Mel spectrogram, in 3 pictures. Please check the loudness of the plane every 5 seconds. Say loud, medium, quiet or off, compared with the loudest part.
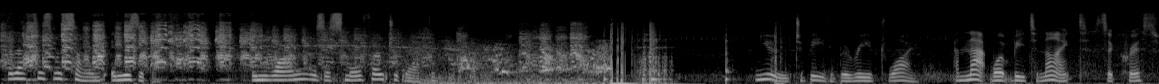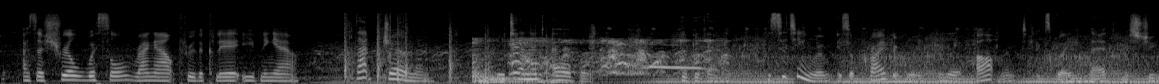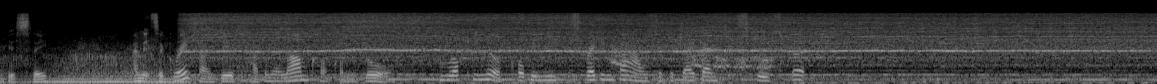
quiet, quiet, quiet, medium, loud, loud, loud.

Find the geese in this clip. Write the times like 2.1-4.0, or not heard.
0.0-7.8, 14.7-22.6.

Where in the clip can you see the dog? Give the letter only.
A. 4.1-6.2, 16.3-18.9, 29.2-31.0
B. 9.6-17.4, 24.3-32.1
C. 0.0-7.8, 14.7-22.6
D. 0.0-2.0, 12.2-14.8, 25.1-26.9
A.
